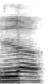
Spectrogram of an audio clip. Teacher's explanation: इसके उच्चारण में जीवा जो है दांतों के पिछले भाग को जो है स्पर्श करती है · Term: दंत्य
